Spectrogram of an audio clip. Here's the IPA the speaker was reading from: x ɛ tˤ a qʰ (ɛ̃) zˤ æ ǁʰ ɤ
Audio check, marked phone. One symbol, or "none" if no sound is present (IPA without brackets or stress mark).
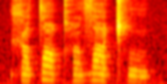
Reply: ɛ̃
